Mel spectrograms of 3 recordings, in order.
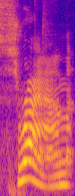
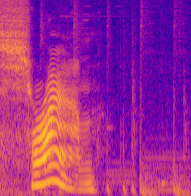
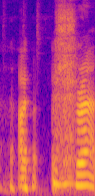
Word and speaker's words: SRAM: Leon Rubin, why does Blake always pronounce SRAM as SHRAM? Because I thought it was spelt with an E. No, I'm joking. SRAM.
